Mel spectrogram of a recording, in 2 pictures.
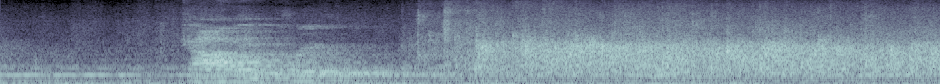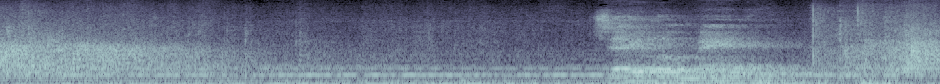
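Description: A man reads out over a loudspeaker in a large echoing hall.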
